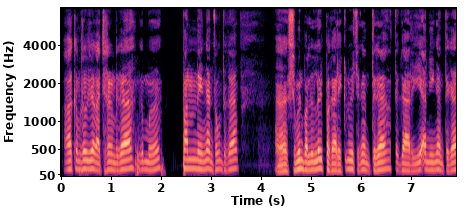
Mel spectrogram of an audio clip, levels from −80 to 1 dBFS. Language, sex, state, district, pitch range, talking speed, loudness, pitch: Wancho, male, Arunachal Pradesh, Longding, 135-155 Hz, 210 wpm, -17 LUFS, 145 Hz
